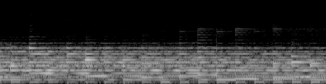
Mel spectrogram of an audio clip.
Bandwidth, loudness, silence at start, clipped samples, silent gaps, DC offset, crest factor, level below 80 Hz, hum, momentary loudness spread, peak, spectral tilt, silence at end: 7 kHz; -22 LUFS; 0 s; under 0.1%; none; under 0.1%; 14 dB; -56 dBFS; none; 4 LU; -8 dBFS; -8.5 dB/octave; 0 s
